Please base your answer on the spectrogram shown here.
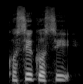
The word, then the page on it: kosi kosi: Apatani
